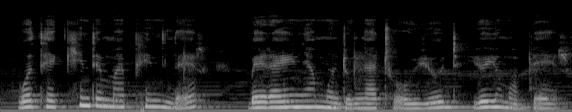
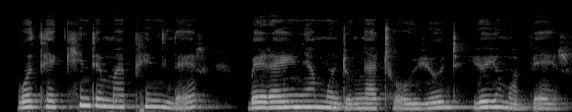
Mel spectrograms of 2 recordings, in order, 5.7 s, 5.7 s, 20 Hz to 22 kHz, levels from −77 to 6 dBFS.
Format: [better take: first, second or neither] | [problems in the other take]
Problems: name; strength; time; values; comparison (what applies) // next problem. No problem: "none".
second | background sound (Musical instrument); 16 dB below the speech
